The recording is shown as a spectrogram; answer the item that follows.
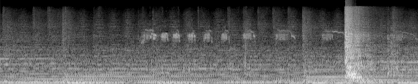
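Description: A single shotgun shot at a flushing greywing partridge about three and a half seconds in, loud and sharp with a short echo, preceded by a quick run of high chirping bird calls. Background music plays throughout.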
